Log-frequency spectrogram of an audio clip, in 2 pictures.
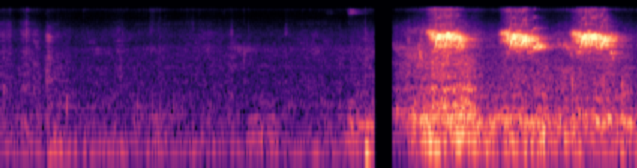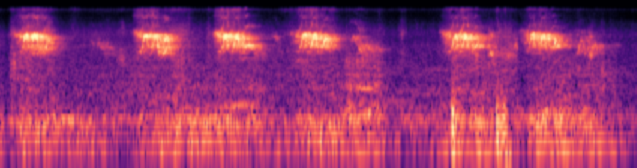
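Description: A small bird chirping loudly and repeatedly, about two short chirps a second, starting about three seconds in after a quiet stretch.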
